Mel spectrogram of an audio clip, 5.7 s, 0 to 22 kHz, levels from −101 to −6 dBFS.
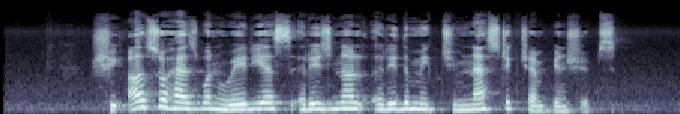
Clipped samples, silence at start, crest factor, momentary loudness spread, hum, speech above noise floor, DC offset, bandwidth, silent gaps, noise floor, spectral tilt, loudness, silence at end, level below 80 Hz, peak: under 0.1%; 0.8 s; 16 dB; 11 LU; none; 38 dB; under 0.1%; 13 kHz; none; -54 dBFS; -4.5 dB/octave; -17 LUFS; 0.55 s; -56 dBFS; -2 dBFS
